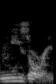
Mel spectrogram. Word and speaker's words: Mizore: lot more effectively than missouri can but uh or missouri i think it's misori not me missouri not like missouri but um yeah i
